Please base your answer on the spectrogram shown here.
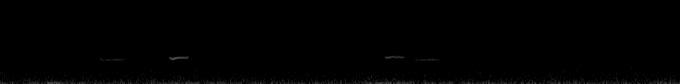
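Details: Eurasian scops owls duetting near their nest, a female perched on a camera trap and a male a few metres away: soft, pure whistled notes at two slightly different pitches answering each other, faint over steady low rumble.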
